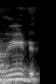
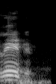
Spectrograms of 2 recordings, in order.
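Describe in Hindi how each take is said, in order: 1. स्वर लंबा है, 'seed' के साथ तुकांत। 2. स्वर छोटा है, 'bed' के साथ तुकांत। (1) "पढ़ना का रीड" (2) "लेकिन इसको पढ़ते हैं रेड"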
